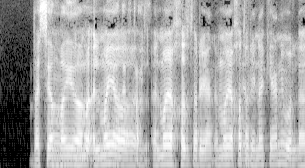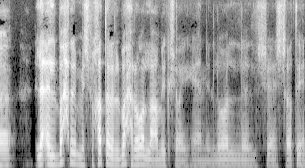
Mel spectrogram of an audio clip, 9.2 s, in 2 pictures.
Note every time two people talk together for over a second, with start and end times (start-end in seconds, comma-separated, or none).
0.7-2.3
